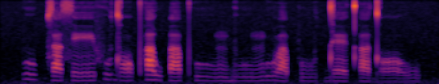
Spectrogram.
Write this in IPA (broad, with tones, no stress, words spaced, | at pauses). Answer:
puː˧p̚sa˩ seː˩˧ fu˧˥dɔː˩˧ pʰa˧w ʔa˩˧ pʰuː˩mbuː˩ mu˧ʋa˧˩p̚ʔuː˧˩t̚ dɛː˧˩t̪ʰa˩ dɔː˩w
